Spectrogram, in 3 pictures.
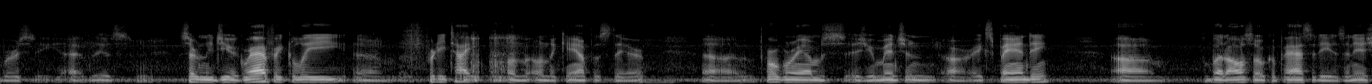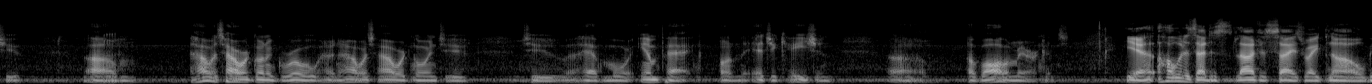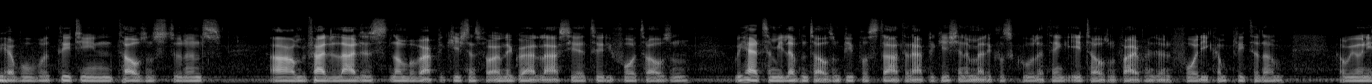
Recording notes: Recorded at the recent National Medical Association annual meeting in New Orleans.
